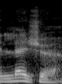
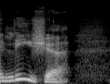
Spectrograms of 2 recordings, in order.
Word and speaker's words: leisure: at my leisure or at my leisure uh to use uh the the American pronunciation. There was an album once, perhaps Safios would know this or one of you would know this. It was called Leisure Seizure, but obviously, yeah, it rhymes in in in American,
